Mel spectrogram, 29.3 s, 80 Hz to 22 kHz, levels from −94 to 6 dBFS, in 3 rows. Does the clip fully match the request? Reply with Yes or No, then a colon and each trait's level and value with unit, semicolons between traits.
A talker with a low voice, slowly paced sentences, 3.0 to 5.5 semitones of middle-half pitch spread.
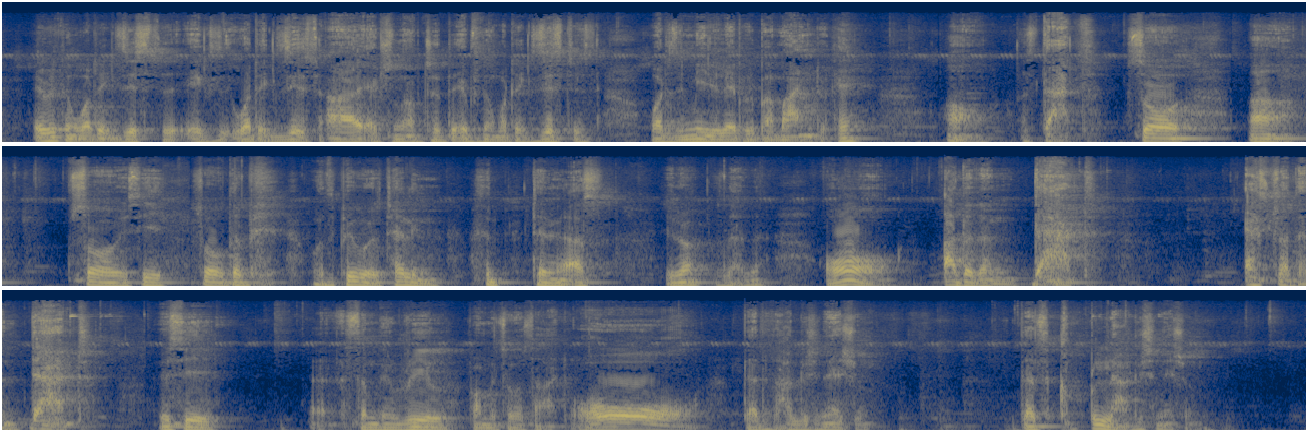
No: very low, 90 Hz; slow, 130 wpm; narrow, 2.6 semitones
